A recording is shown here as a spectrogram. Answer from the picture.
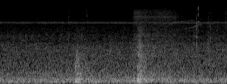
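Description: A steady low rumble with two short thumps about two-thirds of a second apart, under a thin, high, steady whine.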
